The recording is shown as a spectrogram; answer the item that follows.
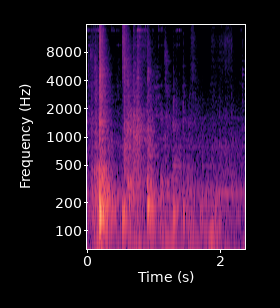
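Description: Footsteps on a stage floor, a sharp first step and then several softer ones in an uneven walking rhythm.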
